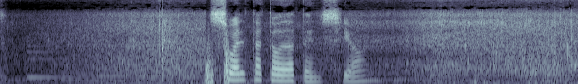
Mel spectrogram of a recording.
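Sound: ocean waves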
